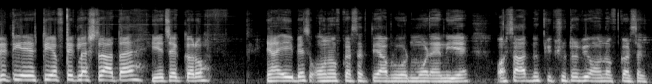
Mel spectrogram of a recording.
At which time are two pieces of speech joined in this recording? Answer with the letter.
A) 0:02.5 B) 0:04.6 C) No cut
A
